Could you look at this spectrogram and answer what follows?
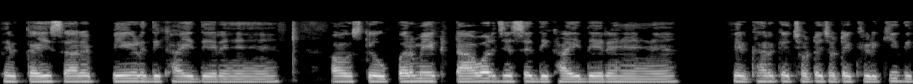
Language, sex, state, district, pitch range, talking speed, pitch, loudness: Hindi, male, Bihar, Jamui, 130-135 Hz, 170 wpm, 130 Hz, -17 LUFS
